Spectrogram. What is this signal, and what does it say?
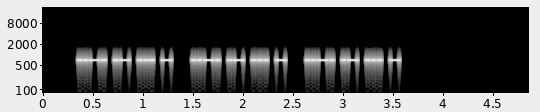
Morse code, heard as a keyed tone, about 40 wpm, 700 Hz. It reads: FAST FAST FAST
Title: Top 500 Words Repeated 40wpm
